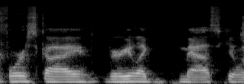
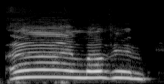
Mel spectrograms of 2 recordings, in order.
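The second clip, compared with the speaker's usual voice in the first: much higher, drawn-out squeal of adoration; squealing gush; 4 dB louder, slower than usual. Retold or imitated. Gushing about her boyfriend, a high excited squeal. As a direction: squeal it out like you can't contain it. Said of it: "makes me be like".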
